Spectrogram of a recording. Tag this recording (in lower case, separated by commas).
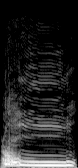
domestic animals, dog, animal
